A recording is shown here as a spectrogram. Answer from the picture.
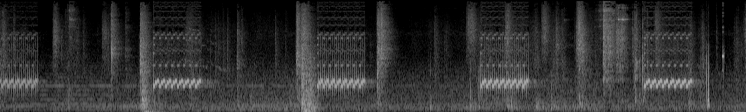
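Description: Telephone ringing with an electronic warbling ring: five rings, each about a second long and about three seconds apart. A few short knocks and rustles fall between the rings.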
